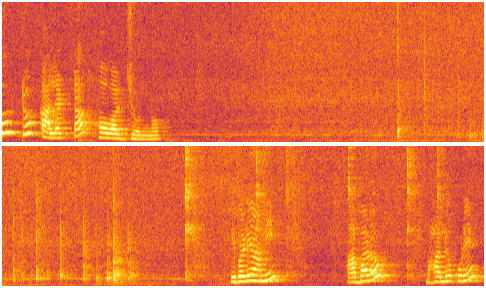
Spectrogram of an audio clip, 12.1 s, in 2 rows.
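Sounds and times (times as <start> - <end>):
paste sizzling in oil: 0.0 - 12.0
metal spatula scraping pan: 5.6 - 11.8.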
